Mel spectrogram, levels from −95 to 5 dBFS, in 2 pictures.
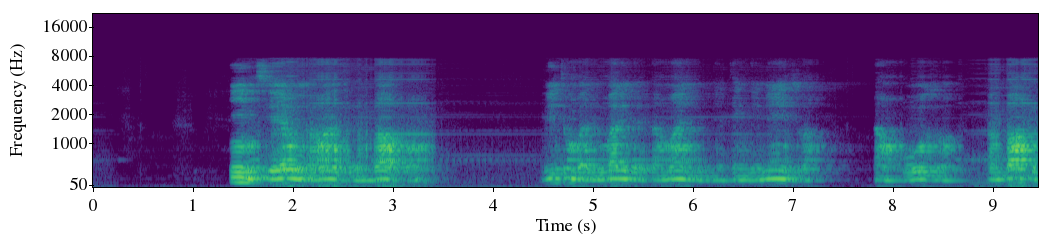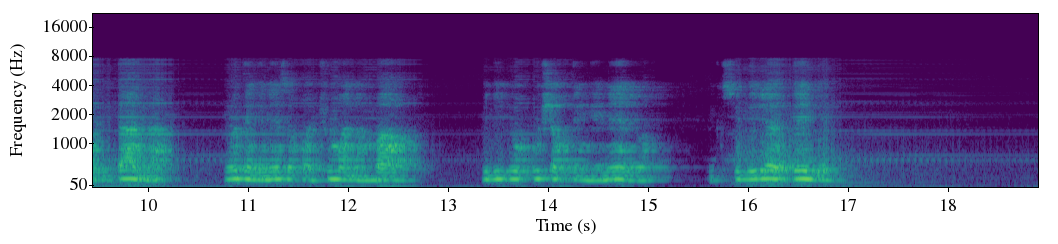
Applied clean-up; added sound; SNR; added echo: neural separator model SepFormer DNS4.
